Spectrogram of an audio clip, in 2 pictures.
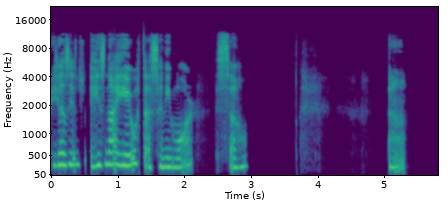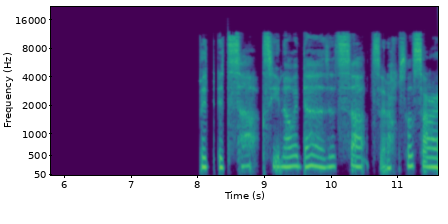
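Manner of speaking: tearful speech, crying while talking. Talking about missing someone no longer with the family, crying while talking. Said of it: "I'm just crying right now".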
